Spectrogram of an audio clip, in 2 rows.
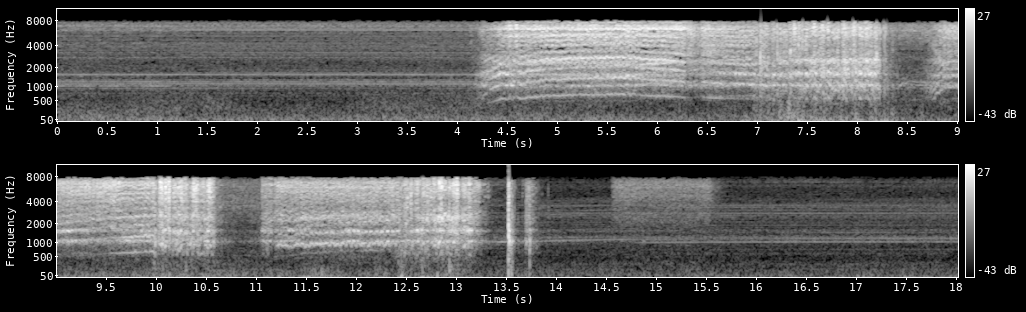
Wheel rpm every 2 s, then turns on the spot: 0, 0, 90, 140, 100, 110, 110, 0, 0.
none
